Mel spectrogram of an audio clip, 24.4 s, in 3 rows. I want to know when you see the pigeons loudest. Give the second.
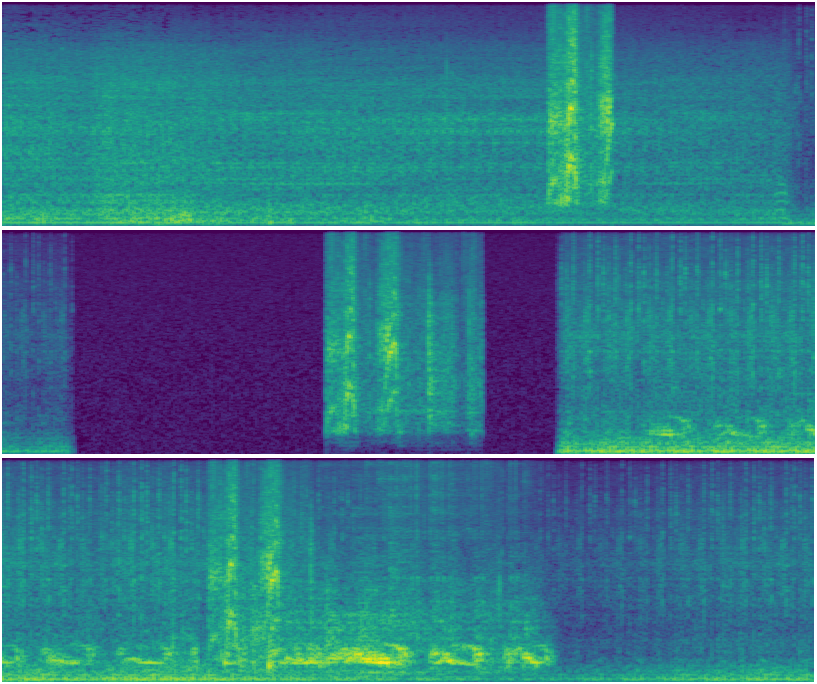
20 s.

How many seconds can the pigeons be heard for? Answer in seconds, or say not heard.
7 s.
